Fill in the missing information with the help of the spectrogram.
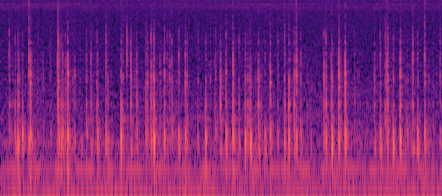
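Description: Fingernails tap and scratch the side edges of a painted, solid wooden heart plaque held at both sides. A steady patter of quick, dry, clicky taps with short scratches in between; each tap stops almost at once with no ring. Many separate hits are heard, each with a low woody knock.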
